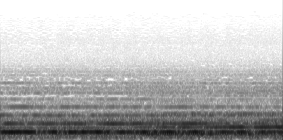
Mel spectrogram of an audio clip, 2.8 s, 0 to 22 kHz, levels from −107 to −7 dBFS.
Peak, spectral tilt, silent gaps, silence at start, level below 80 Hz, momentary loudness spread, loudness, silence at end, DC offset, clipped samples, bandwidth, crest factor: -10 dBFS; -13.5 dB/octave; none; 0 s; -48 dBFS; 2 LU; -22 LUFS; 0 s; under 0.1%; under 0.1%; 2 kHz; 10 dB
